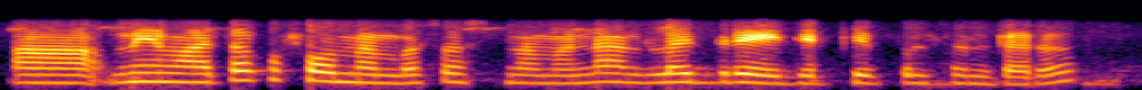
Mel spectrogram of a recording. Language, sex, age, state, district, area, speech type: Telugu, female, 45-60, Andhra Pradesh, Kakinada, rural, conversation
